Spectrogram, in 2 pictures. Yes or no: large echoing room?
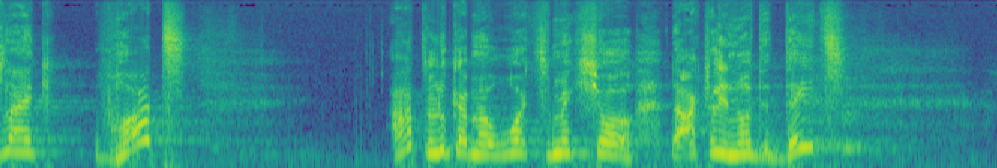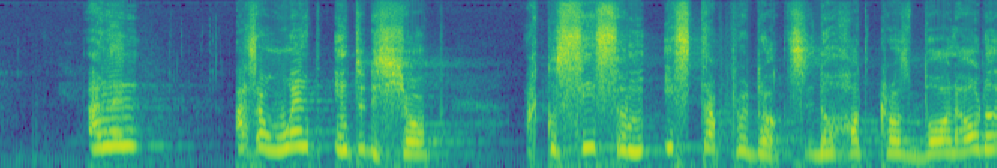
yes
